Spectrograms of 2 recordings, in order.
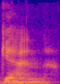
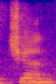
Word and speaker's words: Gen: Sorry, it's Barefoot Gen. In my mind, I read it as Gen, but I was reading about it online and it's pronounced Gen with a hard G.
